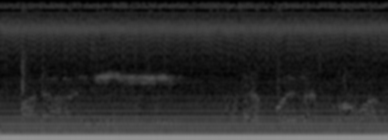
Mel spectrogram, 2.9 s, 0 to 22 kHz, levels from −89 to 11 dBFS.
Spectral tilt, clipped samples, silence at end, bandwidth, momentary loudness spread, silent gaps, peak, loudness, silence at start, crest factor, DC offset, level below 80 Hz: -4.5 dB/octave; under 0.1%; 0 s; over 20 kHz; 0 LU; none; -26 dBFS; -38 LUFS; 0 s; 10 dB; under 0.1%; -34 dBFS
